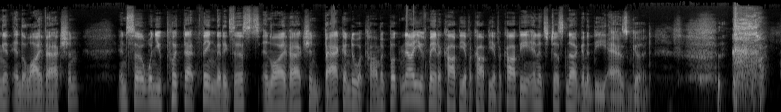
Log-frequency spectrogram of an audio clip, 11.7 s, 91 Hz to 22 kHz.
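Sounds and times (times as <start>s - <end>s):
speech: 0.0s - 11.5s
person coughing: 10.6s - 11.6s.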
